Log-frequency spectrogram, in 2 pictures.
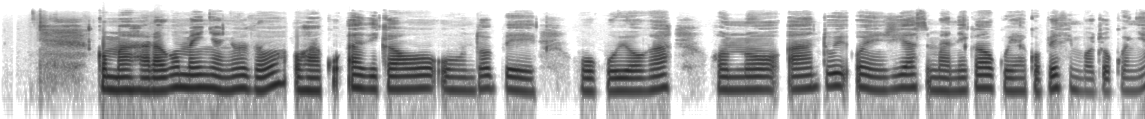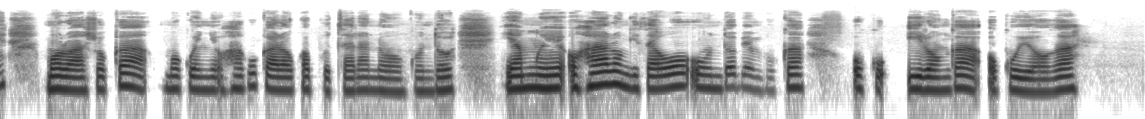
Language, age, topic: Oshiwambo, 25-35, agriculture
